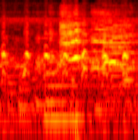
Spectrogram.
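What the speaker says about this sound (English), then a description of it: "if you want to hear what chickens sound like," Backyard chickens clucking and murmuring close by, a steady run of short, throaty clucks with a faint crow mixed in.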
